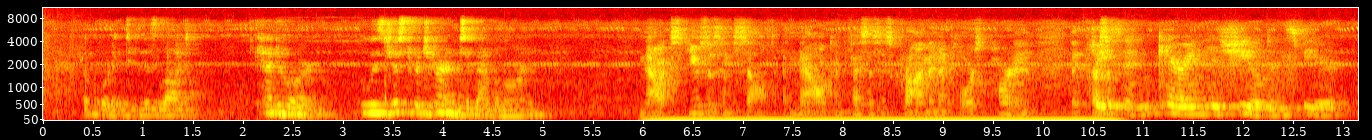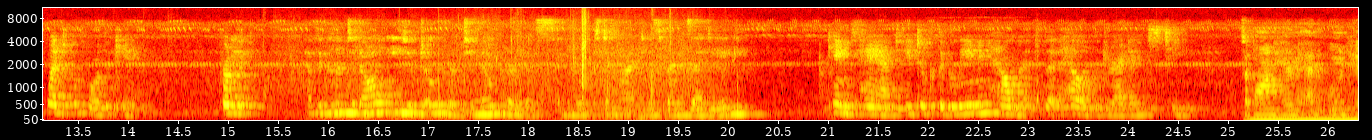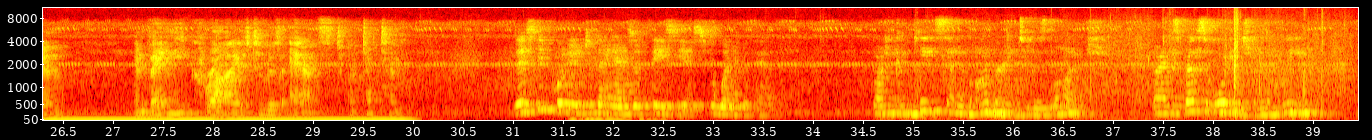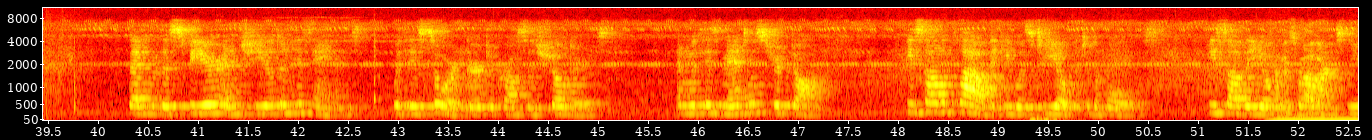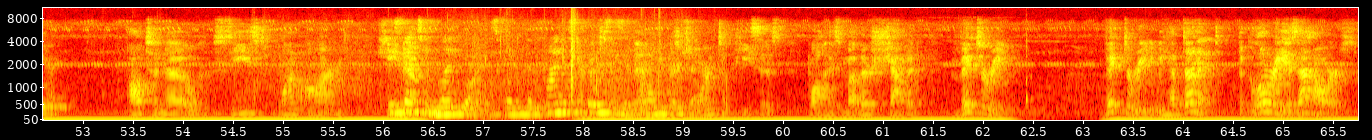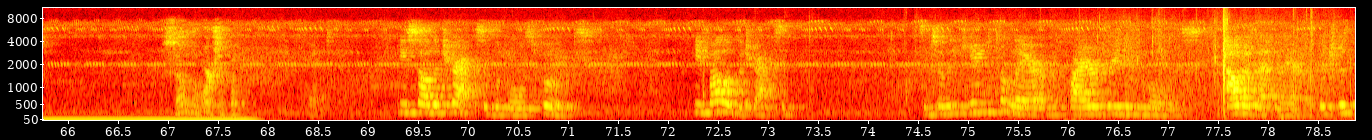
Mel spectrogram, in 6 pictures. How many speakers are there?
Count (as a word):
three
